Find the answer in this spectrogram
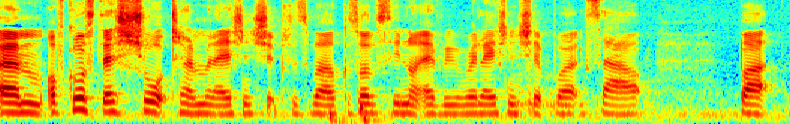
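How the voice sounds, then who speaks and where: A woman with a London accent talks at a very fast pace in a fairly low pitch, with vocal fry and fairly even intonation. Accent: British (London). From London, England. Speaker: former track athlete. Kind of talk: casual chat.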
